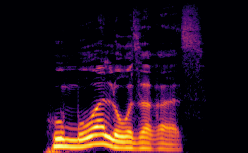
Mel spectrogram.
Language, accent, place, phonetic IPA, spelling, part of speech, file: German, Germany, Berlin, [huˈmoːɐ̯loːzəʁəs], humorloseres, adjective, De-humorloseres.ogg
- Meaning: strong/mixed nominative/accusative neuter singular comparative degree of humorlos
